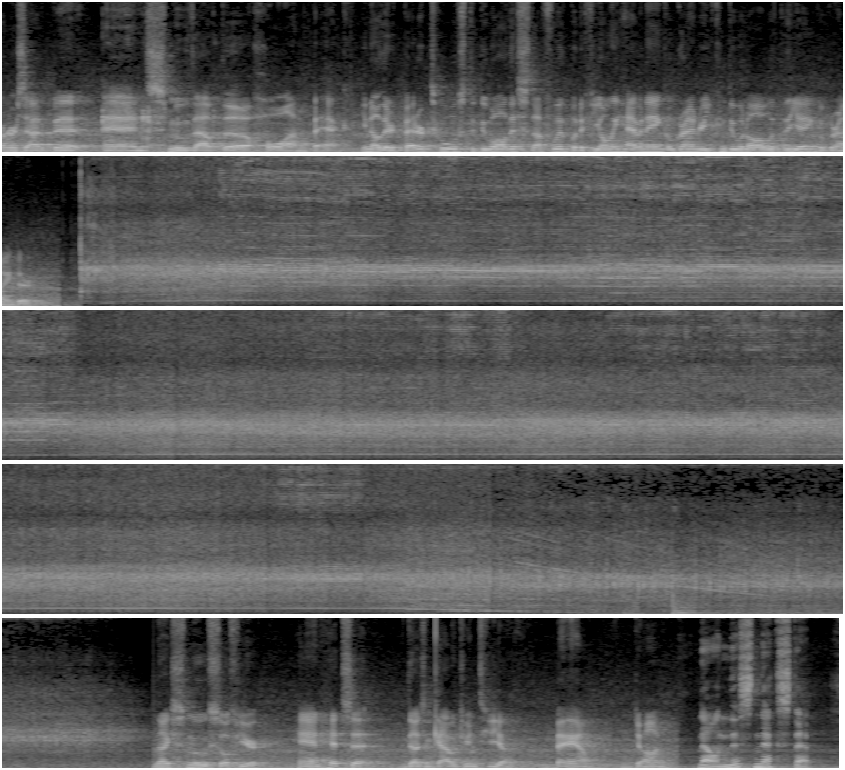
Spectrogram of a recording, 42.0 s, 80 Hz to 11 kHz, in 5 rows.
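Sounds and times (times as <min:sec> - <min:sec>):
angle grinder grinding metal: 0:09.2 - 0:35.0.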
